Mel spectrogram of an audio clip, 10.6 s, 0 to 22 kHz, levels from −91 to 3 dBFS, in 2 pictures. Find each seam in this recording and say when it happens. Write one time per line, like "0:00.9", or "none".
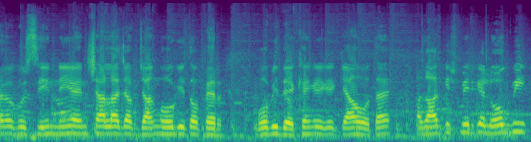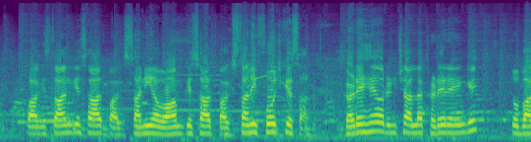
0:04.0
